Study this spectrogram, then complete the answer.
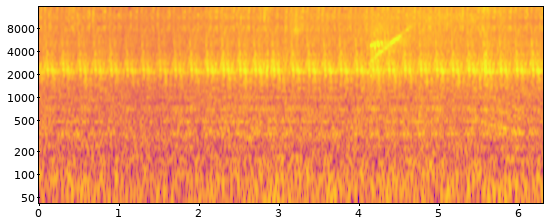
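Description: A laser beam hums steadily.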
